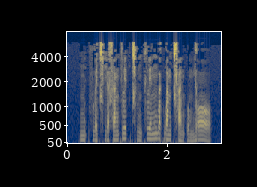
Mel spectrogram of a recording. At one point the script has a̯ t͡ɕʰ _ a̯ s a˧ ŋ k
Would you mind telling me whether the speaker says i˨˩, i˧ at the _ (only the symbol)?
i˨˩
